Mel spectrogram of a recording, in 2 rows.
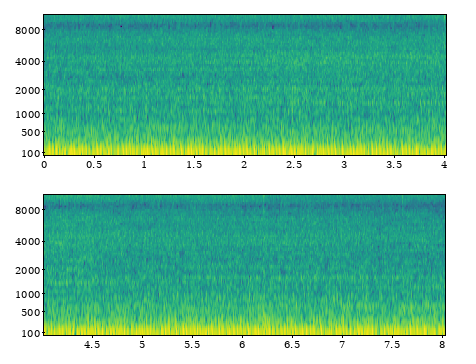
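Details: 2010 Audi A5 Quattro 6-speed manual, 2015 CPM 2.0T engine swapped in for the CAE, 144,045 miles, first start after a fresh oil change: deep idle with a lumpy, uneven beat; misfire, cause unknown.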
